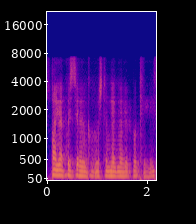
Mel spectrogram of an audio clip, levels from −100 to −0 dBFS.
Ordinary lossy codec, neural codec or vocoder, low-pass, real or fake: MP3, 64 kbps; codec, 16 kHz, 0.5 kbps, FreqCodec, smaller model; 7.2 kHz; fake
